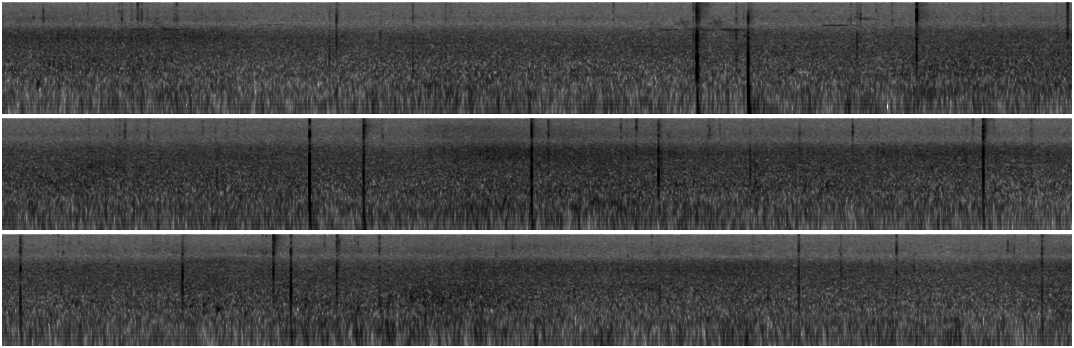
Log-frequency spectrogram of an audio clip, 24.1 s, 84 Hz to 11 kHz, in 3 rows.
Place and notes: {"title": "bonfire-sea-birds, White Sea, Russia - bonfire-sea-birds", "date": "2014-06-10 21:36:00", "description": "bonfire-sea-birds.\nТреск костра, шум морских волн, пение птиц в лесу.", "latitude": "65.18", "longitude": "39.96", "altitude": "4", "timezone": "Europe/Moscow"}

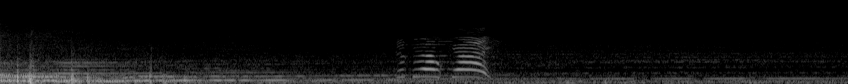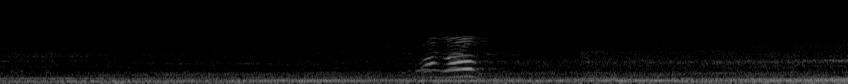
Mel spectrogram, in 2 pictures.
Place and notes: {"title": "Scarborough UK - Scarborough Road Races 2017 ...", "date": "2017-06-24 10:45:00", "description": "Cock o'the North Road Races ... Oliver's Mount ... Solo |Open practice ... red-flagged session ... ...", "latitude": "54.27", "longitude": "-0.40", "altitude": "142", "timezone": "Europe/London"}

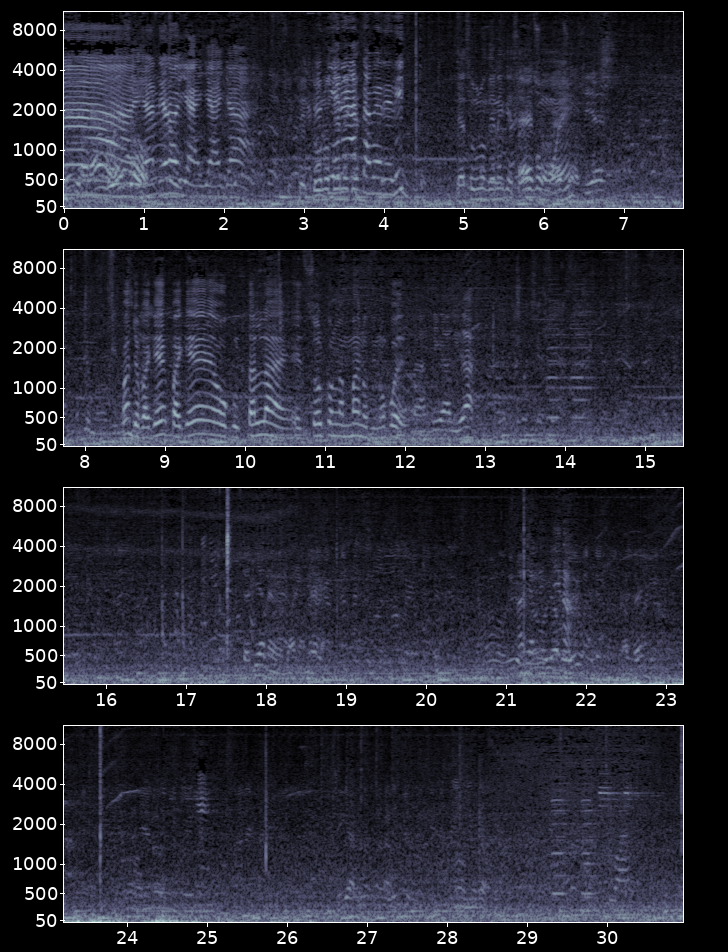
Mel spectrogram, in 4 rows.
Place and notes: {"title": "Cartagena, Parque Centenario. Juego de Cartas", "date": "2010-02-14 21:04:00", "description": "Costeños juegan cartas junto al Parque Centenario. Tardes pasadas por ron y palabra.", "latitude": "10.42", "longitude": "-75.55", "altitude": "11", "timezone": "America/Bogota"}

